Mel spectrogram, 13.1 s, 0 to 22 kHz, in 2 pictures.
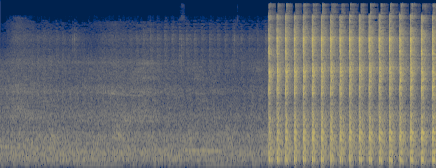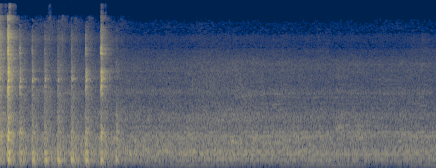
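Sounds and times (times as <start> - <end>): washing machine hum: 0.0 - 10.1
washing machine rapid knocking: 4.0 - 8.4.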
